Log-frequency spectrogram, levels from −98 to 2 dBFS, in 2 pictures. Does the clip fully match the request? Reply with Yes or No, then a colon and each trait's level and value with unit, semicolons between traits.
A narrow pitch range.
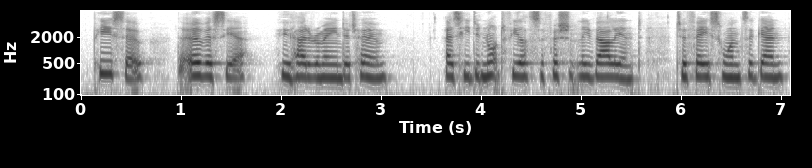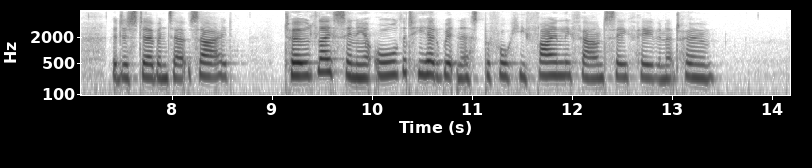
Yes: narrow, 1.6 semitones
